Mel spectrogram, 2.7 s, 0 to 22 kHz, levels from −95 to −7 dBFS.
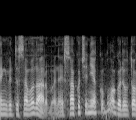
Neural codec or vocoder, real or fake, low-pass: none; real; 7.2 kHz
